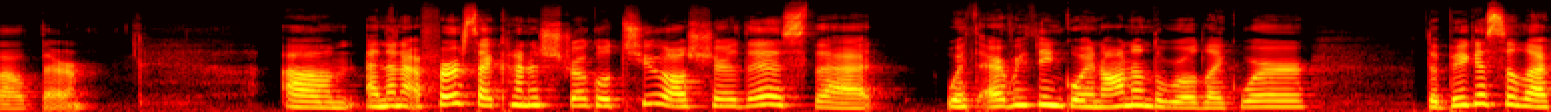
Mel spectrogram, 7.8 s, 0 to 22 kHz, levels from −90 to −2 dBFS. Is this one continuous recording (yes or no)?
yes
